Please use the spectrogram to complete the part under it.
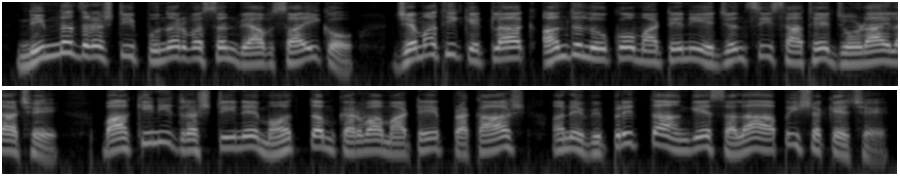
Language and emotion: Gujarati, neutral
